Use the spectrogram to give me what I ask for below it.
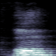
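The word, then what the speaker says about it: womb: climb ये क्या है वम क्या है ये वम इसको वूम भी बोलते हैं वम भी बोलते हैं और वूम भी बोलते हैं ये गलत नहीं है फिर आता है नम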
